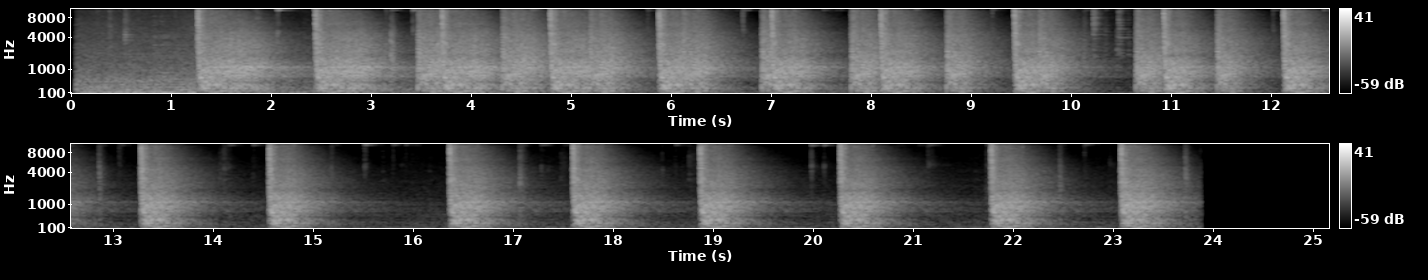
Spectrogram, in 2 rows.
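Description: Springfield Armory Hellcat Pro 9mm pistol firing a long string of shots, roughly one a second and sometimes faster, each followed by a long echoing decay off the concrete walls of an indoor range.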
